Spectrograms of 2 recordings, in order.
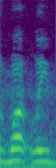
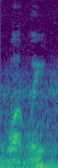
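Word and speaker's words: Whateley: had to look up how that name is pronounced. I thought it was Whatley, but I wasn't sure. It is Whatley.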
